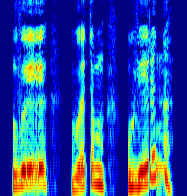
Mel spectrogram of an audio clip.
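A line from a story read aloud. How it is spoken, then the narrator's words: Moaning. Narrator (Russian): простонал он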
